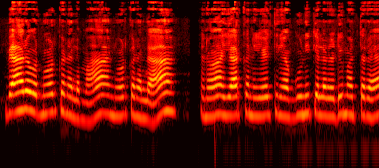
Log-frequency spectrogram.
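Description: A woman's voice: sits high, steady tone, fast, lightly acted. A woman playing an elderly village neighbour in a drama, consoling in a blunt, fatalistic way with a rural southern Karnataka Kannada accent. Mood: scolding.

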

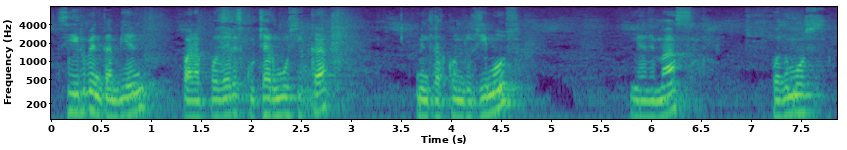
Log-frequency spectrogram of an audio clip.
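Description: A middle-aged man narrating a hands-on product tutorial, explaining deliberately step by step in short phrases. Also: medium pitch, slight background noise, poor audio. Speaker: product demonstrator, host. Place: small indoor room at home.

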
